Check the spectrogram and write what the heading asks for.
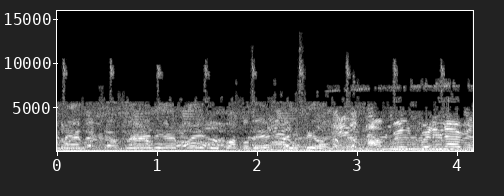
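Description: Small jump plane's engine running steadily, heard from inside the cabin as a low drone, with several people chattering over it.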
